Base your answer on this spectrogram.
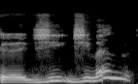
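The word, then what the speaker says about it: Ximen: Bien, ça, c'est dans le quartier, je sais pas comment le prononcer, là, Jimen. C'est un X, là, c'est comme à la fois un X et un chi, là, donc Jimen.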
